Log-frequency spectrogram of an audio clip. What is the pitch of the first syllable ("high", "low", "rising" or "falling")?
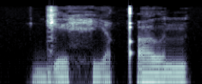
low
